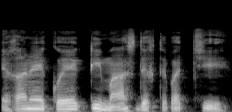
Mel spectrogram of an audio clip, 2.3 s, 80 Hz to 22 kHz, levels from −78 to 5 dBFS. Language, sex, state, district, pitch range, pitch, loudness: Bengali, male, Assam, Hailakandi, 80-100 Hz, 95 Hz, -15 LUFS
